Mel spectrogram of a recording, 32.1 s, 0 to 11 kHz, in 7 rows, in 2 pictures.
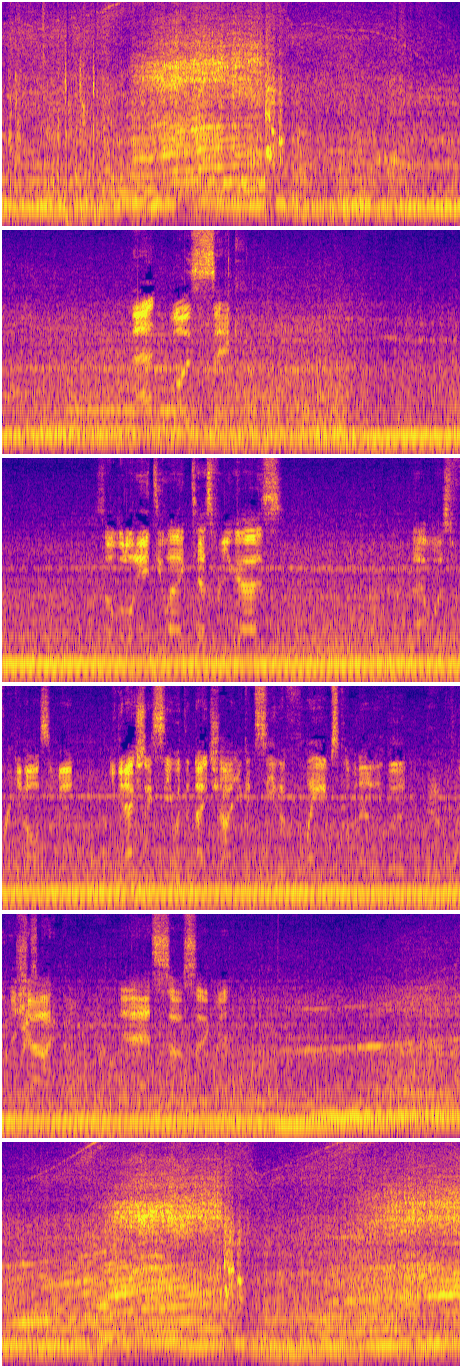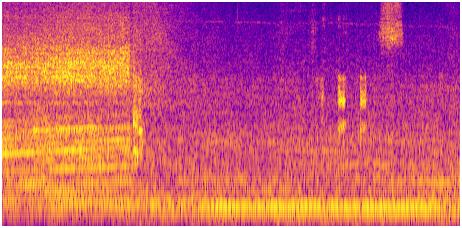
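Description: Mitsubishi 3000GT VR-4's turbocharged V6, heard inside the cabin, revs hard through a gear with a high turbo whistle. It then holds a steady engine speed for over ten seconds while the anti-lag system makes a string of sharp pops and crackles, a rolling anti-lag test. Near the end it makes another full-throttle pull, revving up through the gears.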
